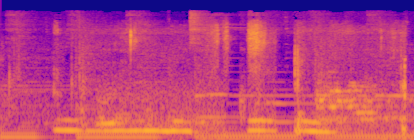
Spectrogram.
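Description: Background music with steady held tones and a few short pitched notes over them.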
